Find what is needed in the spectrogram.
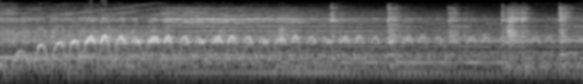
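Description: Electronic music with a warbling sound effect: a rapidly pulsing tone, about seven pulses a second, rises in pitch over the first second, then holds and fades out.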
